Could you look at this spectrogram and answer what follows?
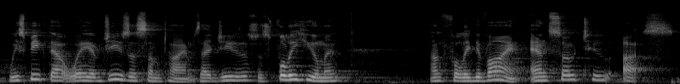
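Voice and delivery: normal talking voice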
